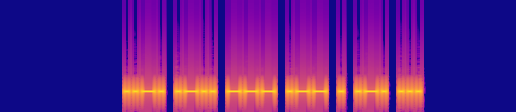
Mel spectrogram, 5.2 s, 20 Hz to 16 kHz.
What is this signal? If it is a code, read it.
Morse code, heard as a keyed tone, about 27 wpm, 700 Hz. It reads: FLOWERS
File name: Easy Words - Speed-Racing with Hints - 22wpm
